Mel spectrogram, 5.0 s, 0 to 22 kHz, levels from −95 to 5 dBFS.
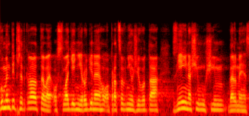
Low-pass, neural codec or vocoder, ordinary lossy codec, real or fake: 10.8 kHz; none; Opus, 32 kbps; real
